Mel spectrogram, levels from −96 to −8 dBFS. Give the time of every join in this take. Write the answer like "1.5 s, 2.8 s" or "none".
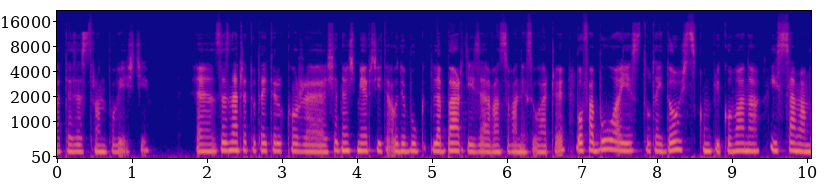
none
